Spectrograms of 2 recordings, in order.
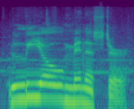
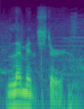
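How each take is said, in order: First: The name is read out in full, as spelled. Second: The name is said in a shortened, contracted form. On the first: Someone unfamiliar with the town reads it off the page. The speaker calls it wrong. "a stranger reading it be like" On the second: Locals say it the traditional English way. The speaker calls it right. "No, it's Leominster"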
